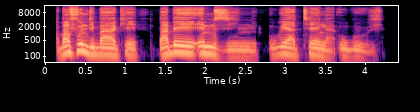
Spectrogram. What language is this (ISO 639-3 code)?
nde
